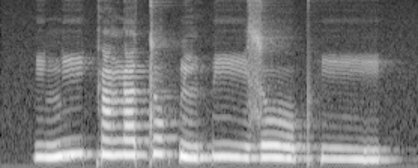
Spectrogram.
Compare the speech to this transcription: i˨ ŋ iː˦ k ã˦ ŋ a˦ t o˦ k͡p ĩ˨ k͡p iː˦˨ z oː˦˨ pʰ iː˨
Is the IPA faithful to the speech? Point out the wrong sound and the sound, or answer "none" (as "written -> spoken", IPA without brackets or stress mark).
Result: none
